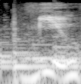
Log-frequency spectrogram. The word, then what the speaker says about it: mu: work out the mean mu which is equal to n multiplied by P so remember this symbol here is a Greek letter and we pronounce it as Mu and this is the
